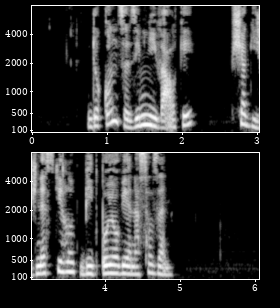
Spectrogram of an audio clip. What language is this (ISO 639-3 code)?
ces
